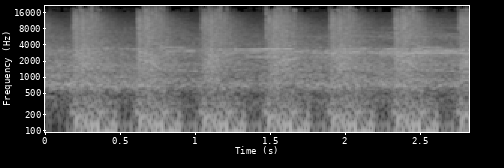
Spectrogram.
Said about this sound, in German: Mit dem rechten Fuß auf den Boden stampfen!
